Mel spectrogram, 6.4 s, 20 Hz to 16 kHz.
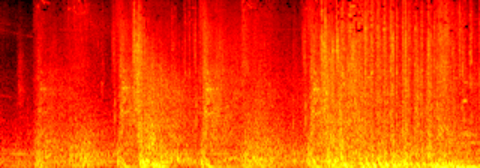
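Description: Loud, heavy bursts of Fortnite gunfire and booming impacts during a Chapter 3 Season 3 live event, rolling in waves with a stronger barrage toward the end and no talking.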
